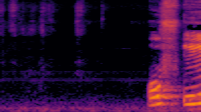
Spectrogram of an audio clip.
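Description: Pen writing on paper: faint scratching strokes, cut into by a woman's voice about one and a half seconds in.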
